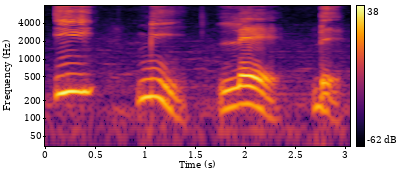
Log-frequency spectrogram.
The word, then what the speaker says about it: imilebe: they are very bland spelled and pronounced as any lady e me lay day one more time e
